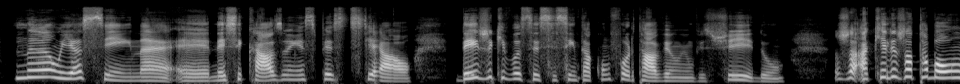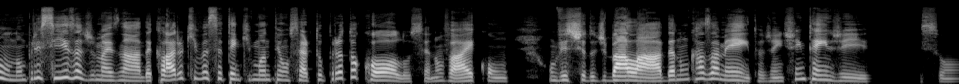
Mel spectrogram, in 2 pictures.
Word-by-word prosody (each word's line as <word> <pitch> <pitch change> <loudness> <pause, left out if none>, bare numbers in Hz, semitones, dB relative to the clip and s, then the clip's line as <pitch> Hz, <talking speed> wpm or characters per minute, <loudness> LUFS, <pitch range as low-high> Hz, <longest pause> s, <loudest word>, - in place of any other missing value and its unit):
Não, 330 +2 +1
e 270 -1 +1
assim, 215 -10 0
né, 175 -2 +1
eh, 170 0 -2
nesse 195 +7 +2
caso 205 0 +2
em 220 -1 -6
especial, 200 - -2 0.5
desde 280 - +4
que 305 -2 -7
você 255 -3 -4
se 200 - -2
sinta 200 -1 -3
confortável 170 -8 -2
em 155 - -12
um 155 - -14
vestido, 150 -2 -6 0.5
já 255 +3 0
aquele 335 +8 +1
já 355 +2 +3
tá 345 0 -2
bom, 305 -3 +4
não 205 -1 -10
precisa 300 +4 -1
de 215 -4 -9
mais 195 -3 -2
nada. 175 -2 -1
É - - -25
claro 225 +7 +2
que 280 +1 -9
você 280 -1 -4
tem 255 -3 -2
que 220 - -13
manter 220 0 -7
um 200 - -8
certo 195 +2 -3
protocolo, 190 - -1
você 145 +1 -10
não 165 +4 -12
vai 160 0 +3
com 155 -3 -11 0.4
um 190 - -13
vestido 200 0 +1
de 185 +2 -5
balada 180 -2 +7
num 225 +2 -12
casamento, 210 - -1
a - - -15
gente 155 +9 -8
entende 170 - -2 0.5
isso. 140 - -11
205 Hz, 165 wpm, -17 LUFS, 170-255 Hz, 0.5 s, balada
